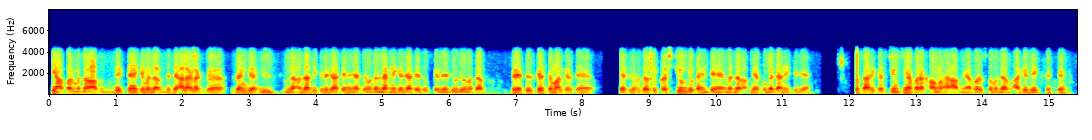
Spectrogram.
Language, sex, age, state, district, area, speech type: Urdu, male, 18-30, Bihar, Purnia, rural, conversation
